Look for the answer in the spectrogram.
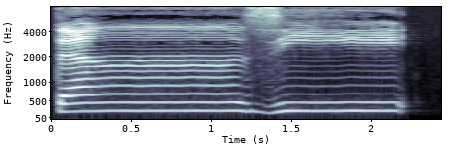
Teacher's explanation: کسرہ کے بعد یا ساکن ہے تو مد تبعی تو ہم اس کو دو حرکہ کھینچیں گے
